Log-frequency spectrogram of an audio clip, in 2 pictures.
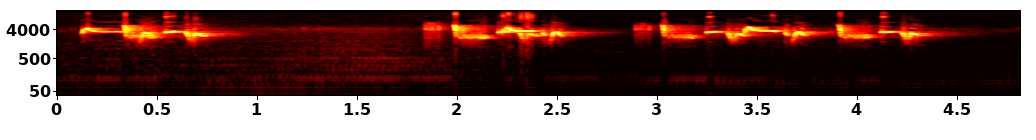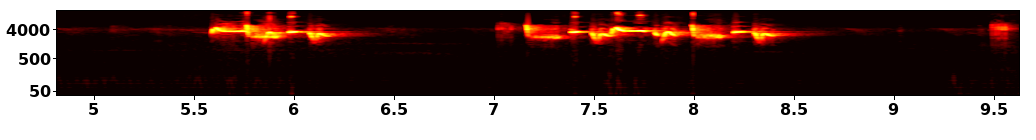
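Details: Visiting prinia with a fighter's temperament singing energetically: clusters of rapid, scratchy chirps, two to four notes each, in bursts separated by short pauses, all high-pitched and sharp.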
